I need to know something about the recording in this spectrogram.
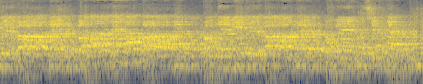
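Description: A small group of mixed male and female voices singing a song together, steadily and without a break, in a large stone church.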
